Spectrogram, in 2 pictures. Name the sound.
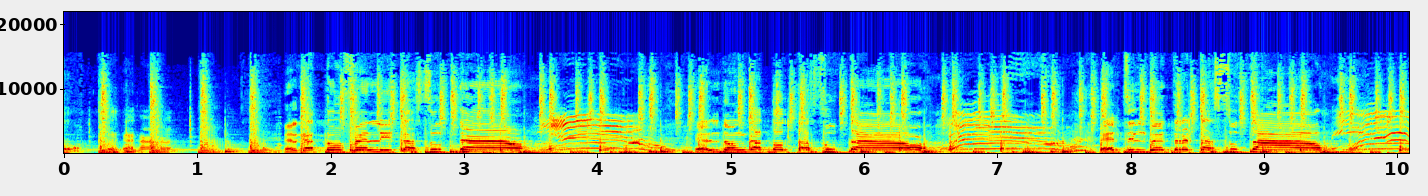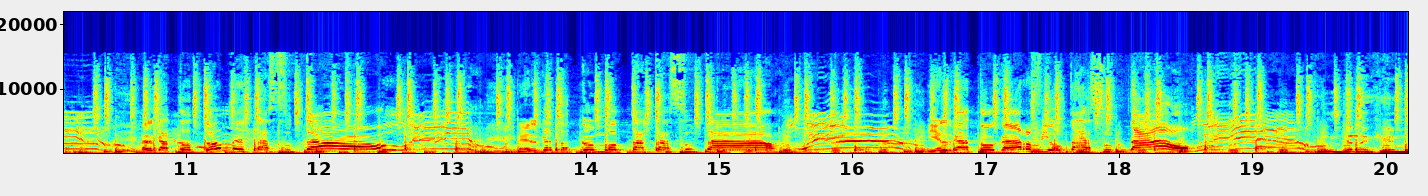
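cat meowing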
